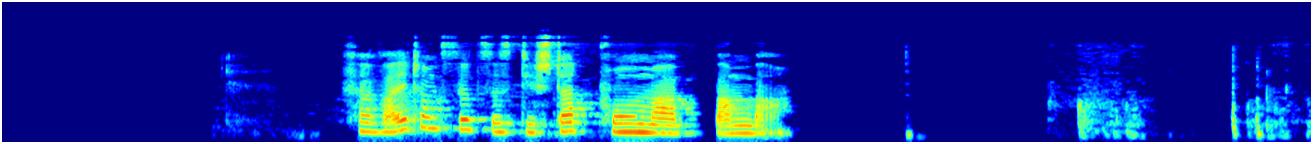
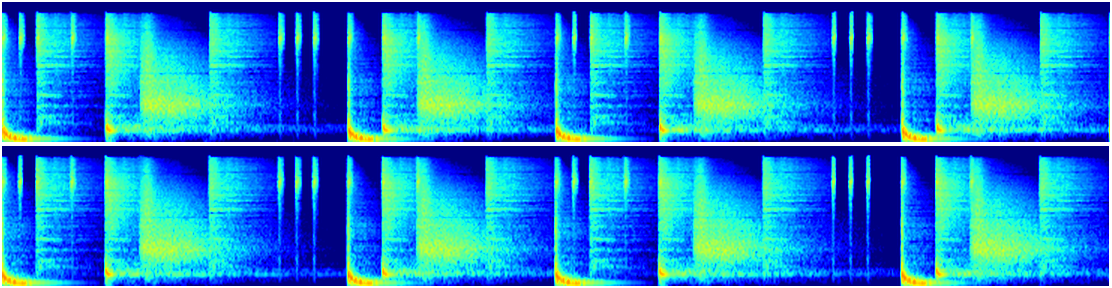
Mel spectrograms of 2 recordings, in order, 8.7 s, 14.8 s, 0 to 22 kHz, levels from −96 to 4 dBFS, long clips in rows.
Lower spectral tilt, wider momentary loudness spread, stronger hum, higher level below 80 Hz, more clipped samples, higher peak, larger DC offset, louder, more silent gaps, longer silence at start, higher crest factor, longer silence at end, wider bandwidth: first, -5 dB/octave vs -3 dB/octave; first, 23 LU vs 8 LU; neither; second, -80 dBFS vs -42 dBFS; neither; about the same, -10 dBFS vs -10 dBFS; neither; first, -25 LUFS vs -32 LUFS; first, 4.71-4.75 s, 5.34-6.02 s, 6.18-6.96 s, 7.99-8.19 s vs none; first, 2.3 s vs 0 s; about the same, 20 dB vs 22 dB; first, 0.3 s vs 0.1 s; second, 9.4 kHz vs 17 kHz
